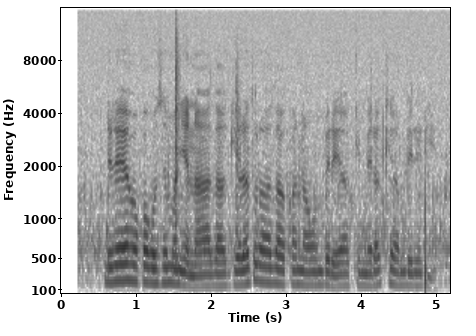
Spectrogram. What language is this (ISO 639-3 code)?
kik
